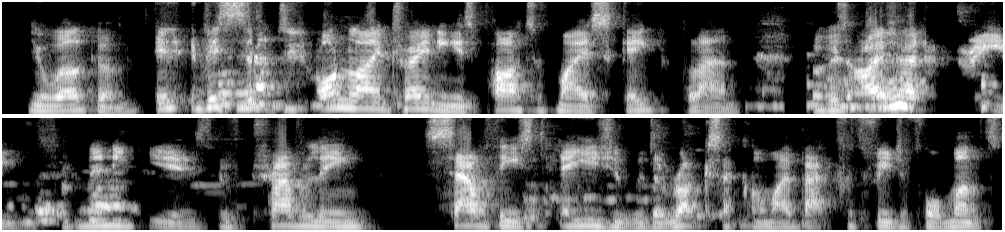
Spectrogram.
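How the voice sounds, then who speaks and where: With a southern English accent, a man at medium pitch speaks with lively intonation and big swings in loudness. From southern England, Windsor. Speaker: business English trainer. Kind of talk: casual chat.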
